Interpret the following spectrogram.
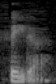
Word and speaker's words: theta: So anytime you know the angle measure, we say that it is represented by this symbol which is a Greek letter which is pronounced theta.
